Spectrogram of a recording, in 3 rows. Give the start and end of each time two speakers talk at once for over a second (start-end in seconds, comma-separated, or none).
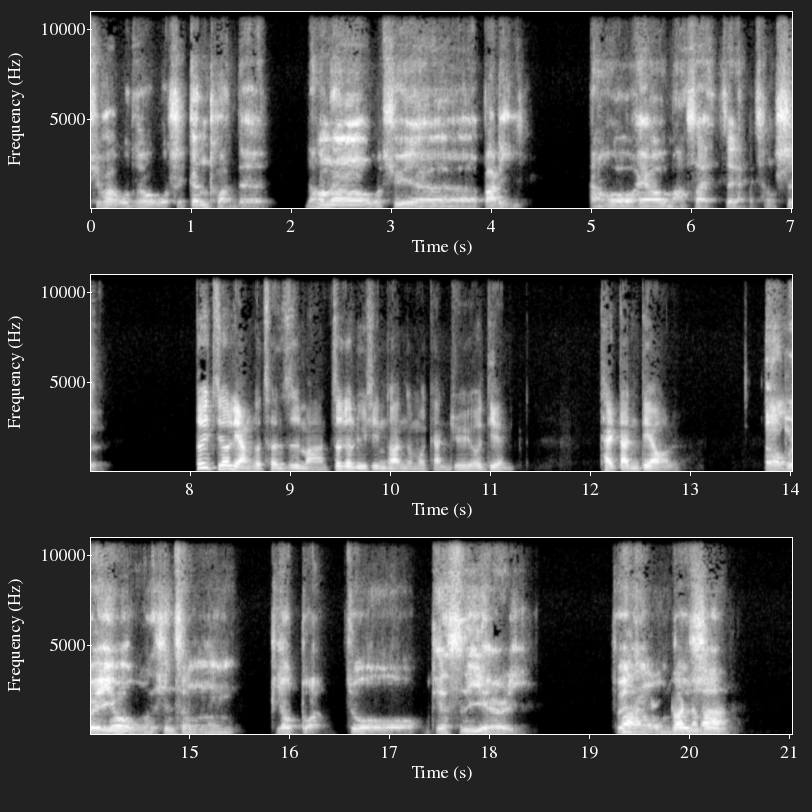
19.3-20.5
